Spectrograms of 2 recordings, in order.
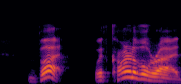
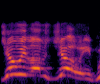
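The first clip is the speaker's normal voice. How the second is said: high, loud and slow shouted chant; to grandmother, a dazed loud shout; shouted mantra; 12 semitones higher, 7 dB louder, much slower than usual. Retold or imitated. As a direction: yell the phrase at grandma in a daze. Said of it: "And I was like".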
